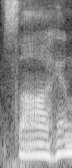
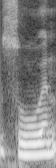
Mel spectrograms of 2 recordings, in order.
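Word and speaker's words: Samhain: മരിച്ച ആത്മാക്കളെ കുറിച്ചുള്ള സങ്കലപം ഒരു സൂവൻ എന്ന് പറയുന്ന സാഹൻ സൂവൻ എന്നൊക്ക പല ഉച്ചാരണങ്ങൾ അതിനുണ്ട് സൂവൻ എന്ന് പറയുന്ന ഒരു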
